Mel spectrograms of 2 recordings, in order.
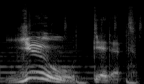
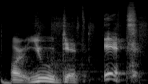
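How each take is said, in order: First: The stress is on "you". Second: The stress is on "it".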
